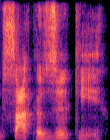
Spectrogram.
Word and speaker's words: Sakazuki: I, you know, I never I always called him Sakazuki, but here he calls him Sakazuki.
